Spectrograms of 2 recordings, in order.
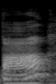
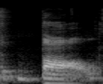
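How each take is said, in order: First: The word ends without the final L sound. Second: The word ends with a clear final L sound. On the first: The speaker calls it wrong. "they couldn't say it well, they said ba" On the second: The speaker calls it right. "It's ball. You missed the ul"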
